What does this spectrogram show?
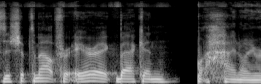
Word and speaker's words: Erek: Oh, that's Eric. How do you say it? Erect?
